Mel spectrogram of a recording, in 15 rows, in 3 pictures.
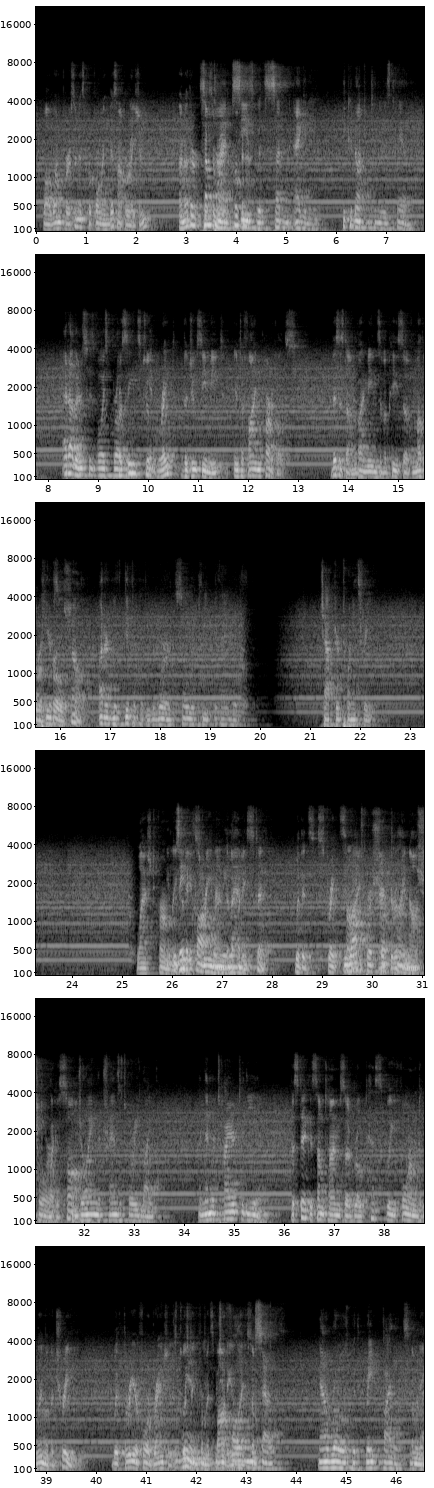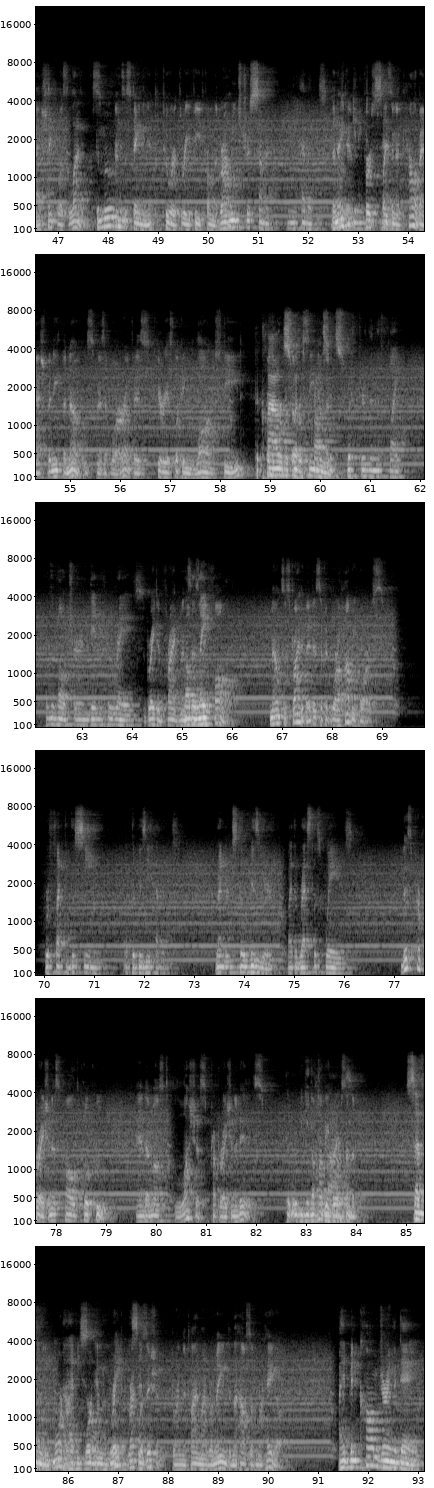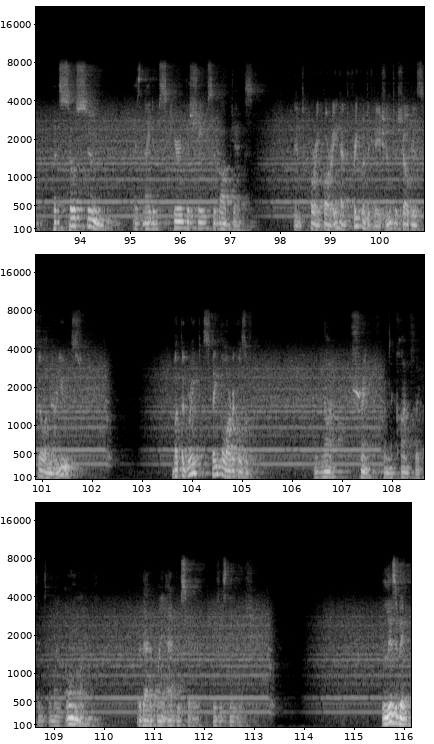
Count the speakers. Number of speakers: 2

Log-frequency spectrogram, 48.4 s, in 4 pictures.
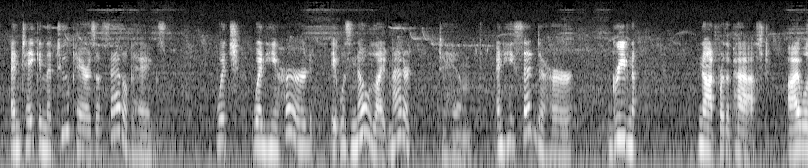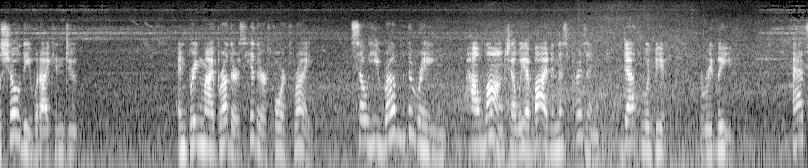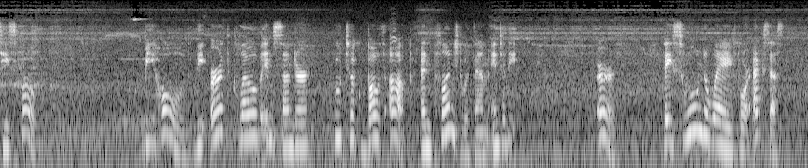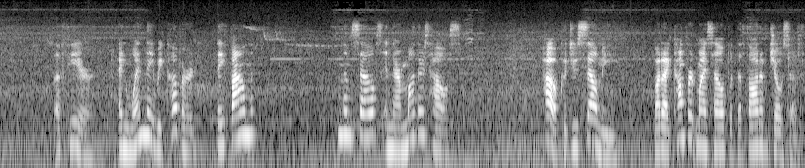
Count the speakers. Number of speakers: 1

